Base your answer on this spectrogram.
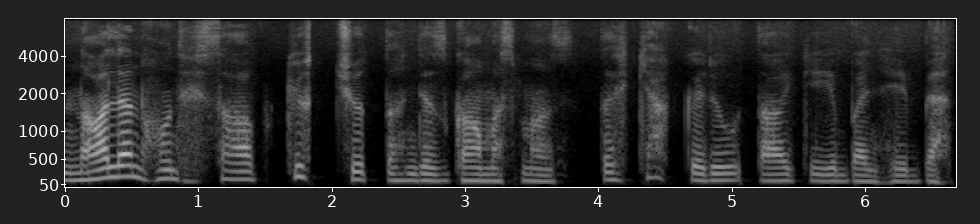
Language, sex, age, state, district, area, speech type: Kashmiri, male, 18-30, Jammu and Kashmir, Baramulla, rural, spontaneous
